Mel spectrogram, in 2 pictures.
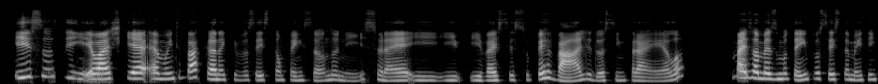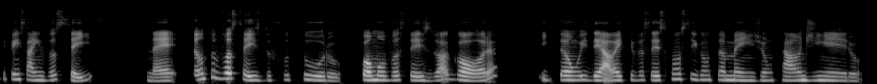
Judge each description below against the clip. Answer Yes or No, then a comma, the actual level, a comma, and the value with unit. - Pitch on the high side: Yes, high, 200 Hz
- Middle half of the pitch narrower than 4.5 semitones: Yes, average, 4.0 semitones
